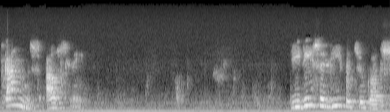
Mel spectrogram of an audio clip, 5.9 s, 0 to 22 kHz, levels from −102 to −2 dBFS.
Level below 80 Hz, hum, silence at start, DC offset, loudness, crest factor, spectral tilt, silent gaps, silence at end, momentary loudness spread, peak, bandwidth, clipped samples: -36 dBFS; none; 0 s; under 0.1%; -18 LUFS; 20 dB; -6 dB/octave; none; 0 s; 24 LU; 0 dBFS; 13 kHz; under 0.1%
